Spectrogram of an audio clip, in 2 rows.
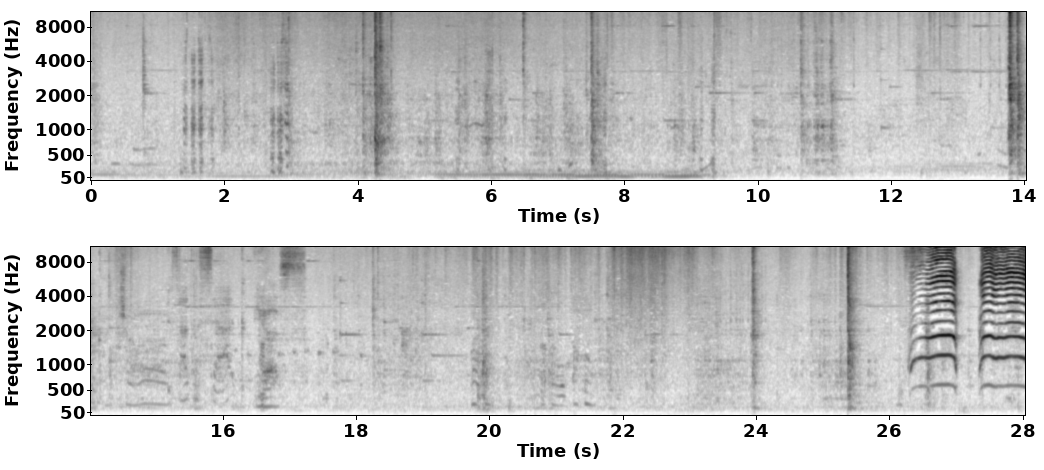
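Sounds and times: steady low hum: 0.0s - 9.6s
goat calling: 1.3s - 3.2s, 5.2s - 9.4s, 26.3s - 28.0s.

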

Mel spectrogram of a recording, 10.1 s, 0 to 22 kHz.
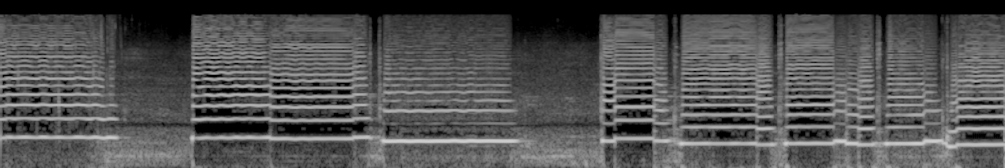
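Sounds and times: saxophone long note: 0.0s - 5.3s, 6.0s - 10.0s.

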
